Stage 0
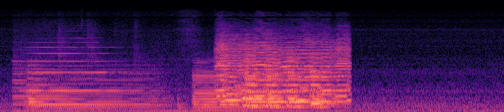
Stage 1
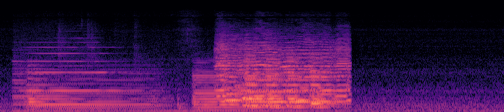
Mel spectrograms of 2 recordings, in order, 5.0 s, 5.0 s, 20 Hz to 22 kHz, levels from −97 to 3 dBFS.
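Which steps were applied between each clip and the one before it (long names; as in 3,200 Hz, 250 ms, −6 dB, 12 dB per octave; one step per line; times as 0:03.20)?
dynamic equaliser 3,800 Hz, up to −3 dB, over −38 dBFS, Q 0.83
level −5.5 dB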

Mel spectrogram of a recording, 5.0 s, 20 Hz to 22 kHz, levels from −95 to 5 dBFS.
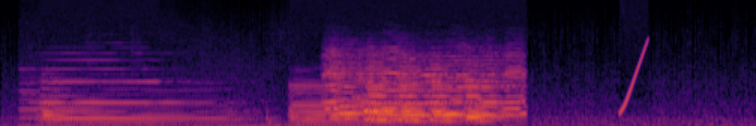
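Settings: sound drawn into the spectrogram rise, 0:04.12–0:04.32, 410–6,500 Hz −33 dBFS
bit reduction 9 bits
level −8.5 dB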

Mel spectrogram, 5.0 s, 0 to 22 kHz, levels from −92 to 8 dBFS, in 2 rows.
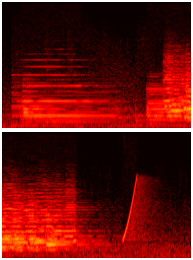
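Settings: rectangular room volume 1,200 cubic metres, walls mixed, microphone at 0.55 metres
level −2 dB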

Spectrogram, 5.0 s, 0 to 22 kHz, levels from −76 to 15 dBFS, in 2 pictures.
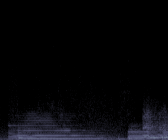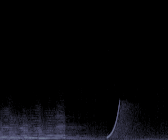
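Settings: downward compressor 4 to 1, threshold −44 dBFS, peak gain reduction 11.5 dB
highs frequency-modulated by the lows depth 0.14 ms
level +8.5 dB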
